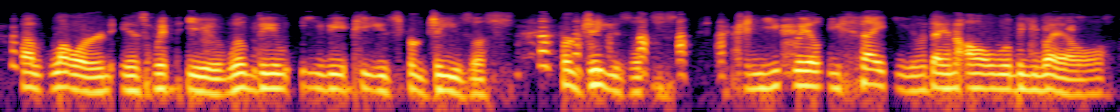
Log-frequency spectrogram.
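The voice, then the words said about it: Imitates a preacher's voice. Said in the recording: “your imitation of the preacher”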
